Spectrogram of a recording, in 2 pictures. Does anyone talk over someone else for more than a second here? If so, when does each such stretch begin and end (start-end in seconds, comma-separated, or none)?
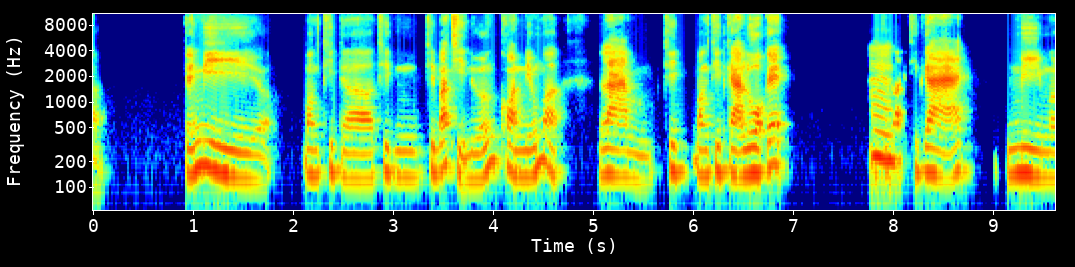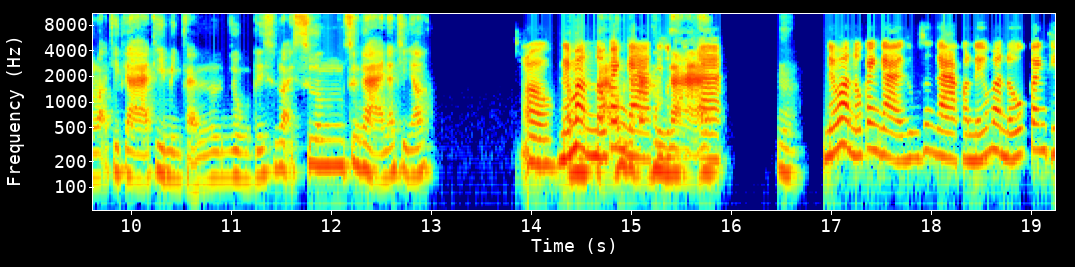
14.3-15.8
